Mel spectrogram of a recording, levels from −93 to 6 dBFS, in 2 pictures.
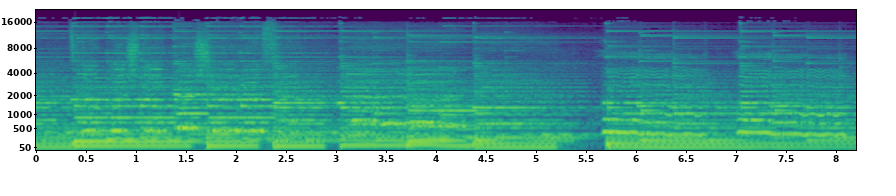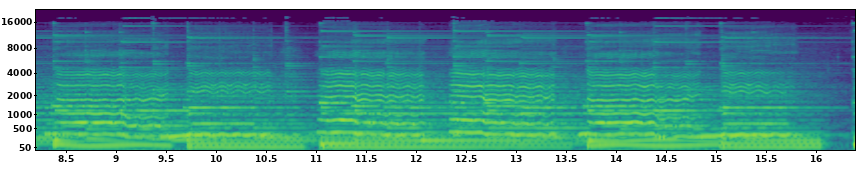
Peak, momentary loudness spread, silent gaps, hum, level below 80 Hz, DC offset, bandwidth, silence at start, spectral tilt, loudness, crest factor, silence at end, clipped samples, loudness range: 0 dBFS; 6 LU; none; none; -24 dBFS; under 0.1%; 18 kHz; 0 s; -5 dB/octave; -12 LUFS; 12 dB; 0 s; under 0.1%; 3 LU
